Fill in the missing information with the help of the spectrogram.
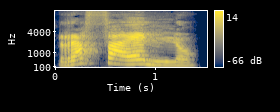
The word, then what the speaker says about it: Raffaello: O nome do Rafa já nos traz duas consoantes duplas diferentes. Então, vamos prestar atenção nelas e pronunciá-las mais demoradamente. Mas vamos por partes. Primeiro, quero que você fale para mim só Rafa. Rafa. Agora só o ello. Ello. Agora sim, tudo junto. Raffaello.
